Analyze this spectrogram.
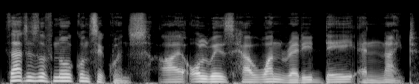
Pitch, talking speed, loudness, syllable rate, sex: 115 Hz, 185 wpm, -16 LUFS, 4.7 syllables/s, male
